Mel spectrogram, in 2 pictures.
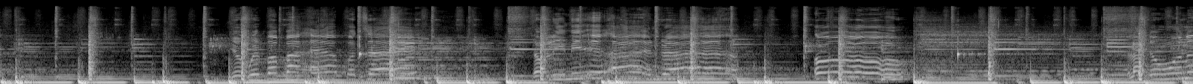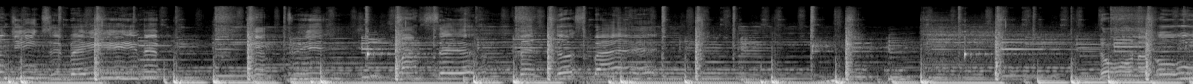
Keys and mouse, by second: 0.8 ctrl+z, 1.5 ctrl+space, 1.8 ctrl+click, 2.0 ctrl+space, 4.6 ctrl+space, 4.7 ctrl+click, 7.0 ctrl+space, 7.2 ctrl+click, 7.5 ctrl+space, 7.7 ctrl+click, 14.5 ctrl+click, 17.9 ctrl+j, 22.2 ctrl+shift+a.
